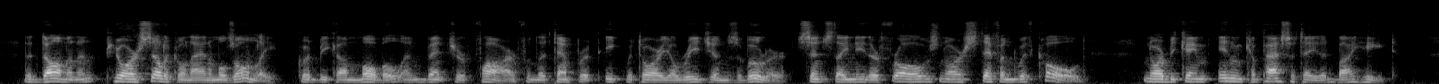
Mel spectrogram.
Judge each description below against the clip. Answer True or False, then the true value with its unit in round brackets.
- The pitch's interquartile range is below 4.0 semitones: True (2.7 semitones)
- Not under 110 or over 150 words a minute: True (135 wpm)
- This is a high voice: False (115 Hz)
